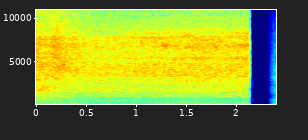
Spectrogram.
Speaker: Alright, first start after the header install. No apparent exhaust leaks here.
